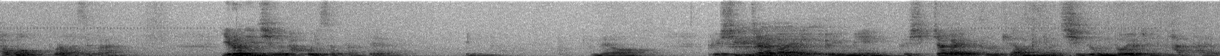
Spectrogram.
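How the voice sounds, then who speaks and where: A man's voice: on the low side, mellow, distant mic, slight background noise. Male pastor, conversational sermon delivery with questions to the congregation, very echoey hall, mic set back. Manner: conversational preaching, asks the congregation questions, acts out voices. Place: church sanctuary.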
